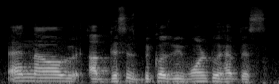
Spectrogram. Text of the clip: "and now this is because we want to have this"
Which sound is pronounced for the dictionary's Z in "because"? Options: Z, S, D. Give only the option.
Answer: Z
